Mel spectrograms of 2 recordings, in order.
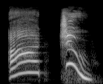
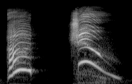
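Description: First: High, loud two-part achoo; storybook sneeze. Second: Very high, exaggerated achoo; proud fake sneeze. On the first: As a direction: let an acted sneeze burst out high. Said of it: "he sneezed". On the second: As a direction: show off with a put-on sneeze. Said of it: "he said proudly". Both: A narrator's reading.

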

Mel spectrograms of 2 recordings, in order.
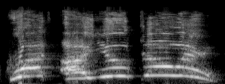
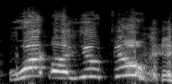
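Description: First: High, slow, loud startled yell; imitating a startled shout. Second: Laughing mock shout. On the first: Attendant catching him in the club shower, high mock yell. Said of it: "He says to me". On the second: Retelling the attendant's yell as a punchline, high laughing shout. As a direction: repeat the startled yell while laughing. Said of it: "it's kind of the same thing".

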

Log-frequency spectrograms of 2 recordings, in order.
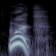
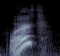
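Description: First: "Work" as a falling statement; "Work" stated as the final answer; firm statement. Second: "Work" as a rising question; puzzled "Work" with a rising end; questioning echo. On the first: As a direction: announce "Work" with a high start and firm fall. He names the prescription. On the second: She echoes it as a question. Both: A narrator's reading.

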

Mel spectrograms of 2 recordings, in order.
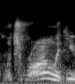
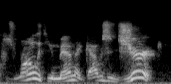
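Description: First: High, raised-voice retold reproach; appalled scolding. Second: Mildly raised pitch, retold protest; indignant retort. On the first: Buddy dragging his friend off, appalled scolding. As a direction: imitate a friend aghast at you. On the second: Defending himself to his buddy, mildly indignant. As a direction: push back at a scolding friend, no shouting.

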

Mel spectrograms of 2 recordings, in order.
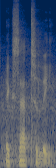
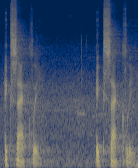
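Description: First: "exactly" with a vowel after the t, exact-uh-ly; wrong pronunciation. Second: Slow "exactly" with no t, exac-kly; teacher's own pronunciation. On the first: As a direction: sound out a superfluous "tuh" in "exactly". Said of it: "不是念". (错误示范"exactly"，t后多加母音) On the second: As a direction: glide from k into ly in "exactly", t silent. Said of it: "我的念法，OK， 大家听". (示范"exactly"，不发t，念exac-cly) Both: Shown as a demonstration.

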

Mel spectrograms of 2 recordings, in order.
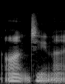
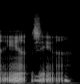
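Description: First: "Aunt" as ahnt, softly; broad-A pronunciation. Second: "Aunt" like the insect ant, nearly whispered; short-A pronunciation. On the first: Guest trying it out again, "Aunt" said as ahnt. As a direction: say "Aunt" with the vowel of father. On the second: Guest muttering the other option, "Aunt" as ant. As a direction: try "Aunt" with the vowel of cat, very soft. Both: Shown as a demonstration. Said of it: "sounds wrong or something".

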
